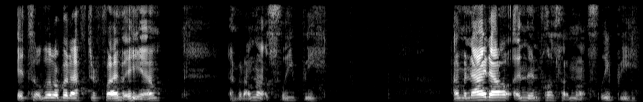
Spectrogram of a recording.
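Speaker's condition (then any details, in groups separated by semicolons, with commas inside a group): Brain injury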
